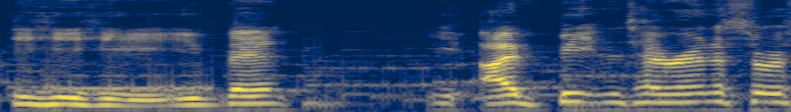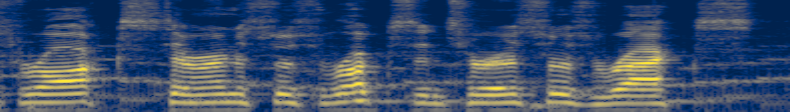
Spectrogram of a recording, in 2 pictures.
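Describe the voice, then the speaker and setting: A man's voice: fairly high pitch, steady tone, a little fast, sharp tone, soft background music. A man voicing a menacing, gluttonous female dinosaur demon in a gloating, sickly-sweet auntie manner. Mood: smug, menacing.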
